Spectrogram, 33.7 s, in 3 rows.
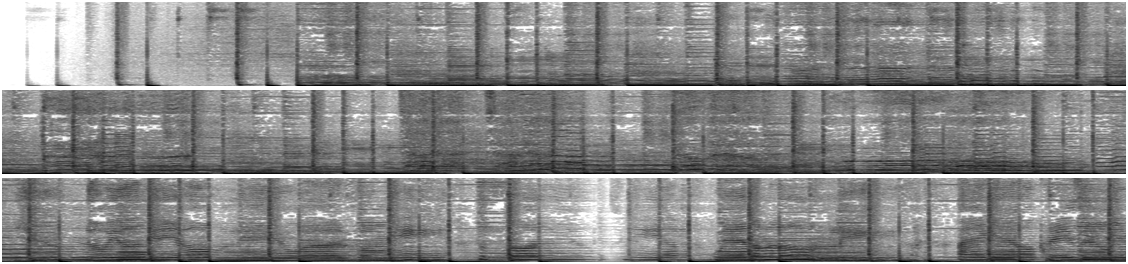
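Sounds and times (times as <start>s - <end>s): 
90s style beat at 100 bpm: 0.2s - 33.7s.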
